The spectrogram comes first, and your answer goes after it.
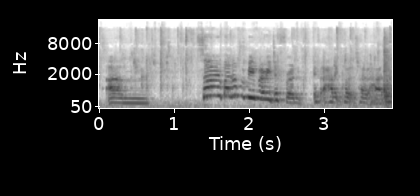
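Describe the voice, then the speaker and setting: A woman talks at a fairly quick pace. Noticeable background noise and audible room echo surround her voice. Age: young. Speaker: vlogger. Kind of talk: casual vlog chat. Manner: fast.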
